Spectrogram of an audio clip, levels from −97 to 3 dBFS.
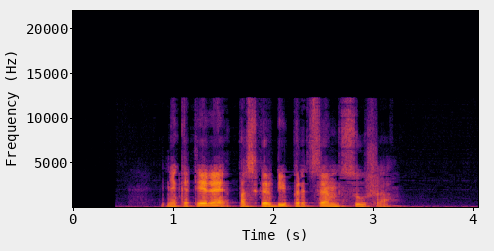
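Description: HE-AAC compression runs throughout the speech, with nothing above about 12.3 kHz and clearly audible damage. The treble sounds gritty and lispy on s sounds, likely because it was rebuilt by copying lower bands upward, which fits a low bitrate near 16 kbps.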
